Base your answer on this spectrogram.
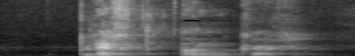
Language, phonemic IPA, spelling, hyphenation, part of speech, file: Dutch, /ˈplɛxtˌɑŋ.kər/, plechtanker, plecht‧an‧ker, noun, Nl-plechtanker.ogg
- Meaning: 1. sheet anchor 2. last resort, last hope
